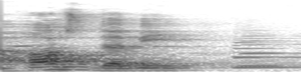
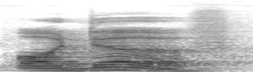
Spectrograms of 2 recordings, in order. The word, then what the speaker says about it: hors d'oeuvre: It's kind of a horse derby. Well, it's a French word. It means outside the work. You mean hors d'oeuvre? Yeah? Can never pronounce that word. Hors d'oeuvre. Order.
